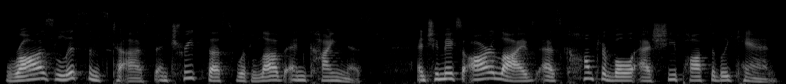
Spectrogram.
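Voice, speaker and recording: A woman's voice: on the low side, lively intonation, unhurried. A woman voicing a world-wise old female cow in a children's story, chiding and reflective. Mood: grateful, fond.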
